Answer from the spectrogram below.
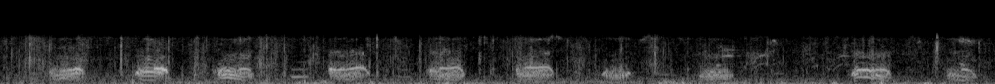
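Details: Walking child with repeated harsh, pitched crowing breath sounds: stridor from a narrowed upper airway.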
